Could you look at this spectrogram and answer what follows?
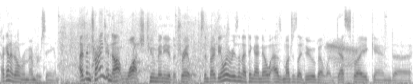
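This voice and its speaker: A man streaming a game, rambling in casual commentary with a hoarse voice and frequent laughter. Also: medium pitch, expressive, brisk, noisy background. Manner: chatty and rambling, laughs often.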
